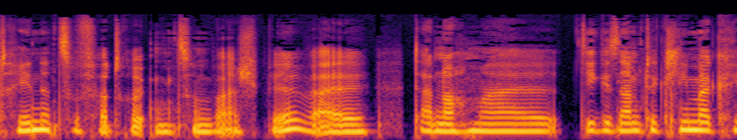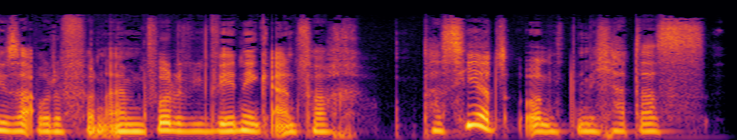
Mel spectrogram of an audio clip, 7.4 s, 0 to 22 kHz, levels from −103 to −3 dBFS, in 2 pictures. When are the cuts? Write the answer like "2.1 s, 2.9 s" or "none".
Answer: 2.0 s, 2.8 s, 3.9 s, 4.4 s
